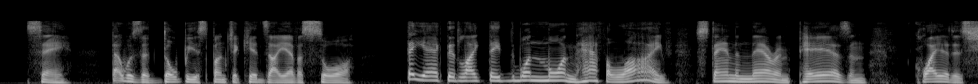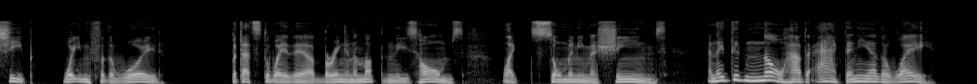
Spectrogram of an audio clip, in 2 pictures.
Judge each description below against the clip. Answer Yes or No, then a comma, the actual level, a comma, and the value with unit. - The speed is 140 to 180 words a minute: Yes, average, 170 wpm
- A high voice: No, low, 115 Hz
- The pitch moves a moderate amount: No, wide, 6.2 semitones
